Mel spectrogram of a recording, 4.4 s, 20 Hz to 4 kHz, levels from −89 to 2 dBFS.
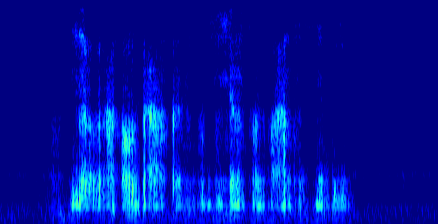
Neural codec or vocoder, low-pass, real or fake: autoencoder, 44.1 kHz, a latent of 192 numbers a frame, MeloTTS; 3.6 kHz; fake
